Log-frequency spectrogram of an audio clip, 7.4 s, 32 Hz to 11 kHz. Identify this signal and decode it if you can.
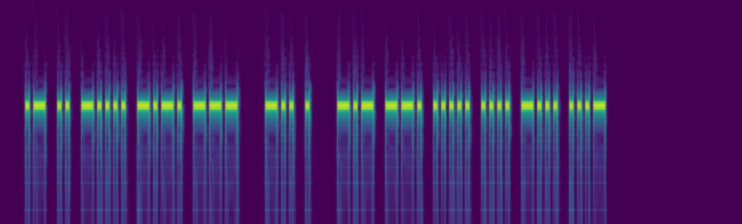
Morse code, heard as a keyed tone, about 30 wpm, 700 Hz. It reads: AI6CO DE KG5HBV
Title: USA Callsign DE Callsign 30wpm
